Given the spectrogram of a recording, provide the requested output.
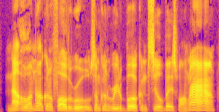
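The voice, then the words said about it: Imitates a character's voice. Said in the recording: “Was that a good impression? ... It was.”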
